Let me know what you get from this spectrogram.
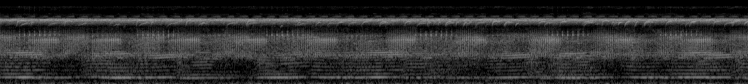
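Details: A chorus of frogs calling for rain: rhythmic trilling croaks pulse roughly every second beneath a constant shrill high-pitched drone.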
